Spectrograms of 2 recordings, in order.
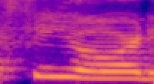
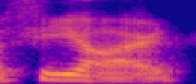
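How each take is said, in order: First: "fjord" said fee-ORD, with an aw. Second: "fjord" said fee-ARD, with an ah; fiard with A. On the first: Guide correcting the likely mishearing, fjord with an aw. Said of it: "as opposed to F J O R D". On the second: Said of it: "F J A R D as opposed to F J O R D". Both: Real, not acted.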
